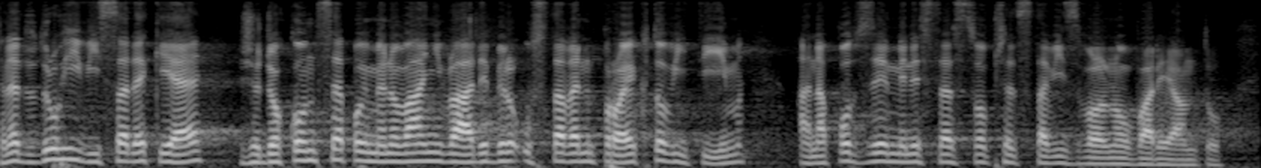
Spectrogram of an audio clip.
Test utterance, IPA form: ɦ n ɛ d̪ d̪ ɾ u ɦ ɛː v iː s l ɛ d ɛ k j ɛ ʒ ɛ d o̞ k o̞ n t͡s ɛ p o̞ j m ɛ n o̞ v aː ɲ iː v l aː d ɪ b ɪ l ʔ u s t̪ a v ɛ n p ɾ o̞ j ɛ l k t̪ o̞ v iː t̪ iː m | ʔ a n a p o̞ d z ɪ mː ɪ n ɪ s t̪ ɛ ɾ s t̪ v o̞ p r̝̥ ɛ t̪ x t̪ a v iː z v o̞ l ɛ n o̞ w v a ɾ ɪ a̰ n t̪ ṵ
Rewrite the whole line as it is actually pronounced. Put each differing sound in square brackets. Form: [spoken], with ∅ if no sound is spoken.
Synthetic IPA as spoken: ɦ n ɛ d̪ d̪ ɾ u ɦ [iː] v iː s l ɛ d ɛ k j ɛ ʒ ɛ d o̞ k o̞ n t͡s ɛ p o̞ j m ɛ n o̞ v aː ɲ iː v l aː d ɪ b ɪ l ʔ u s t̪ a v ɛ n p ɾ o̞ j ɛ [∅] k t̪ o̞ v iː t̪ iː m | ʔ a n a p o̞ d z ɪ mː ɪ n ɪ s t̪ ɛ ɾ s t̪ v o̞ p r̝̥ ɛ t̪ [s] t̪ a v iː z v o̞ l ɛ n o̞ w v a ɾ ɪ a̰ n t̪ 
